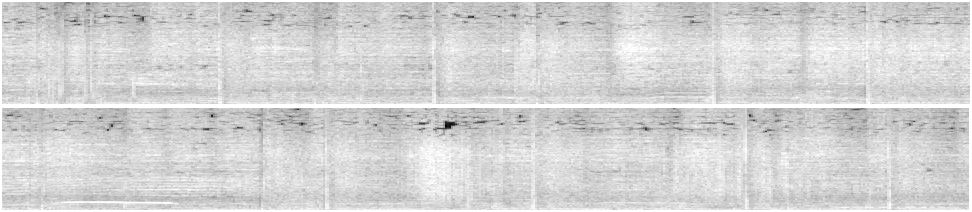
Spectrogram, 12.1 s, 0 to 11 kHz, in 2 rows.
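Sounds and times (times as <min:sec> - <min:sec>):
fireworks bangs: 0:00.0 - 0:12.0
music with heavy low beat: 0:00.0 - 0:12.0.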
